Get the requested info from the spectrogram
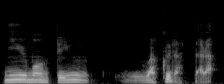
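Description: Male podcast host, low and husky, casual discussion, rambling and searching for words. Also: lively intonation, moderate pace, mellow, dry recording, muffled recording. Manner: hesitant, rambling, thinks aloud.

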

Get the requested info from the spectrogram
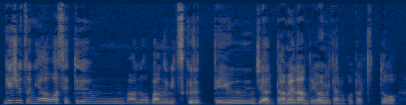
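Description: A man's voice: medium pitch, lively intonation, fairly quick, dark tone, dry recording, studio quality. A man co-hosting a podcast, talking casually in a musing, explanatory way that often hedges. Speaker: podcast co-host.

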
